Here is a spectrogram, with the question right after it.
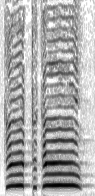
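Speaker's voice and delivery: loud, high, slow trumpet call with the voice; trumpet imitation. Retelling the Lord's wake-up call, a loud imitated trumpet. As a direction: blare it out like a trumpet. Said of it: "I heard an audible trumpet".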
